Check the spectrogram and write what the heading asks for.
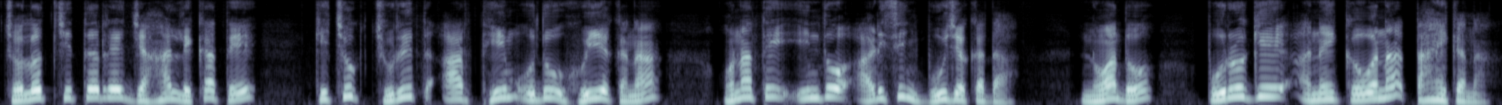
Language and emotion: Santali, disgusted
